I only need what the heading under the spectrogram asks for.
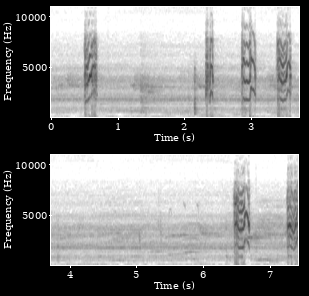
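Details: Sooty-headed bulbul (Pycnonotus aurigaster), calls.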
